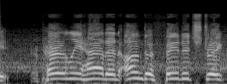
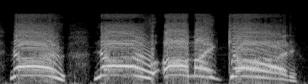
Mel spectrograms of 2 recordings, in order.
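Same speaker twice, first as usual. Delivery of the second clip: horrified shout; 8 semitones higher, much slower than usual. Real, not acted. Commentator watching his colleague grabbed, horrified shout. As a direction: yell in shock at the attack.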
